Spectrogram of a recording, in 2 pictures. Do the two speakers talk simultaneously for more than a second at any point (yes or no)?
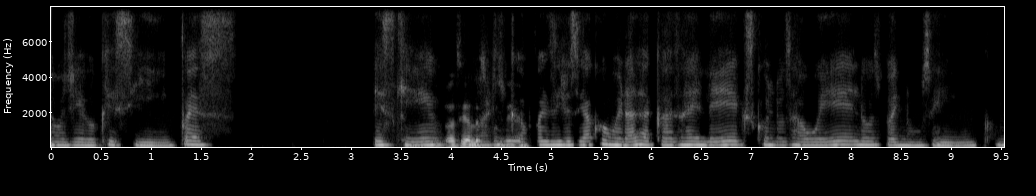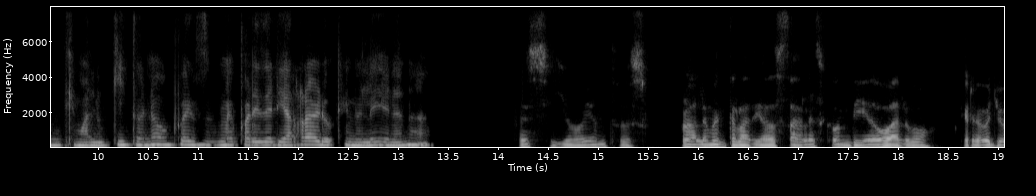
yes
